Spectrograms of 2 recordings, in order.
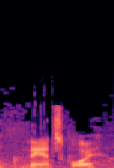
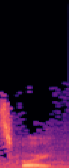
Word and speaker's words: Vancoy: Vancoy. Yeah, not Skory. I said Vansoy, but it sounded Sky. Well, it was Vancoy.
